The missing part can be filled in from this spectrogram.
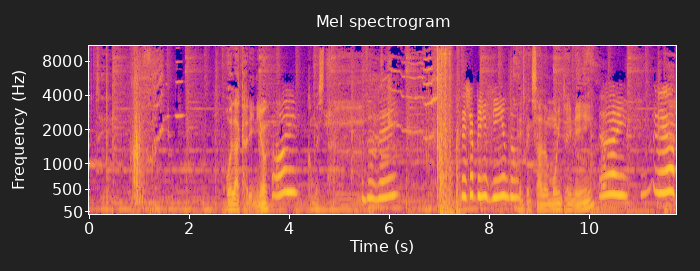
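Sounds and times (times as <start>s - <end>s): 
door creaking as it swings: 0.2s - 2.3s, 4.8s - 7.6s
speech: 2.8s - 6.4s, 7.4s - 11.7s.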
